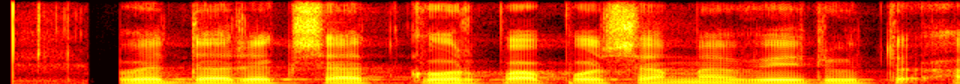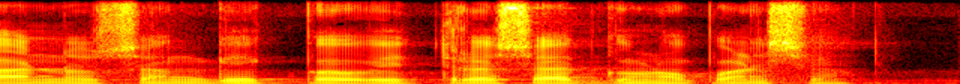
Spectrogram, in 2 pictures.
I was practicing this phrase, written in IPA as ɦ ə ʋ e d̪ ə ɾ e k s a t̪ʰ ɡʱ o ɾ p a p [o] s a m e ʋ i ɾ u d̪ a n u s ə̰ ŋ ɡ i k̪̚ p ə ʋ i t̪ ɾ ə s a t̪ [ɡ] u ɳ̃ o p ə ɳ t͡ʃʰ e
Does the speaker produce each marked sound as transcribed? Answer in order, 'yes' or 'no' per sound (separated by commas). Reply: yes, yes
